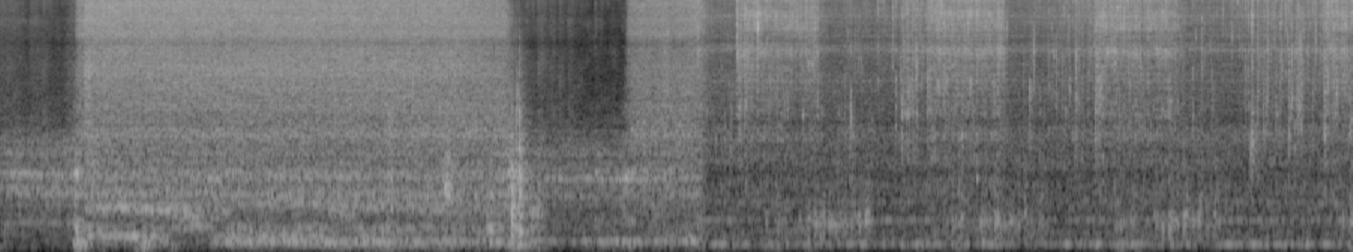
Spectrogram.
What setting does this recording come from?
restroom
